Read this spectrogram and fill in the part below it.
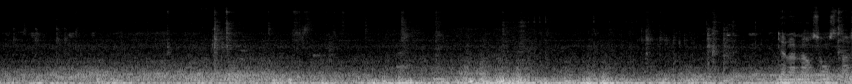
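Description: Steady rumble and rattle of a passenger train on the Semarang to Jakarta line, heard from inside the carriage as a continuous loud low roar with clanking, with some background voices.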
